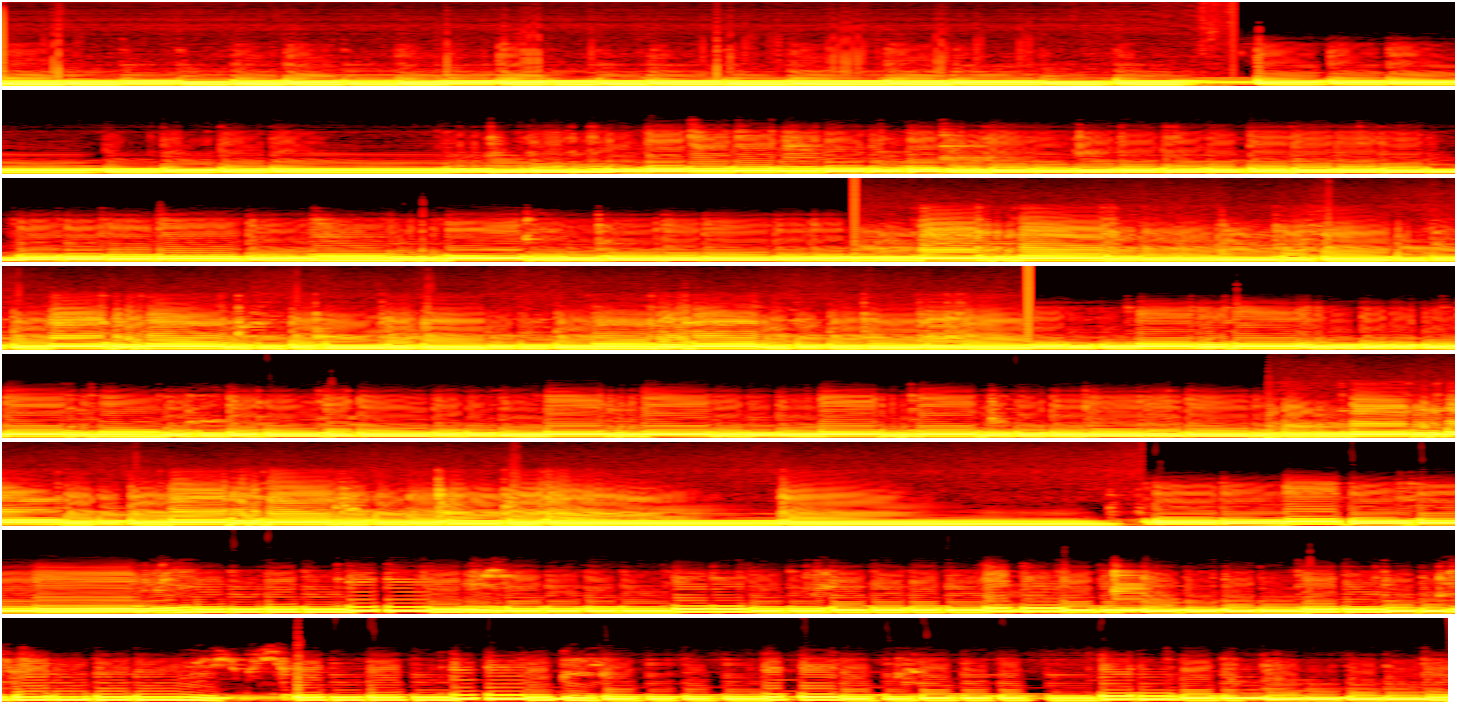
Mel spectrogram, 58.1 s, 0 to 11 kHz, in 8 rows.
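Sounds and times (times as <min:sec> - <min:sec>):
overdriven electric bass: 0:00.0 - 0:58.0.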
